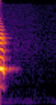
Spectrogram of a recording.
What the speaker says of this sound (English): I'll go ahead and put in a goose sound effect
